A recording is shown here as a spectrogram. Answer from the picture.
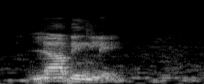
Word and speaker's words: lovingly: Por ejemplo, lovingly. En este caso aquí es lovingly.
